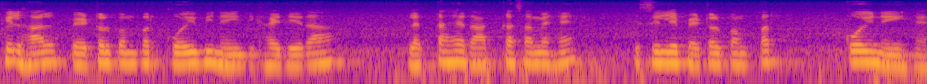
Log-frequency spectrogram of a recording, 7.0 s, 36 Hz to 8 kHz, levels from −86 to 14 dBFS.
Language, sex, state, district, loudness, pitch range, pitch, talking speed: Hindi, male, Rajasthan, Bikaner, -16 LUFS, 125-145 Hz, 135 Hz, 200 wpm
